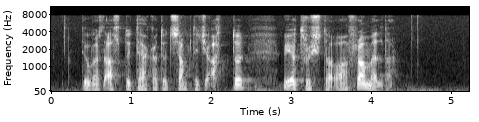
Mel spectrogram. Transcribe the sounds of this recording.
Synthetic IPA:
t̪ʰɪkʰanst̪a̰l̥t̪ʏjt̪ʰɛːkat̪ʰʏt̪sam̥t̪ʰiːt͡ɕɪʔa̰t̪ːʏɾviːaðt̪ʰɾʏst̪a̰ʔɔ̰afɾamːɛlt̪a̰

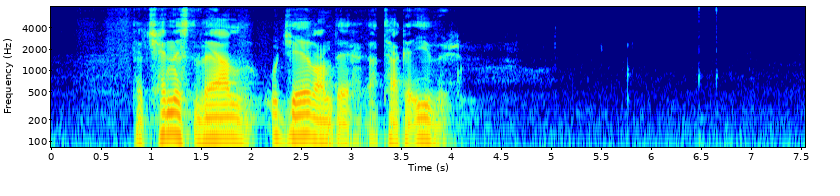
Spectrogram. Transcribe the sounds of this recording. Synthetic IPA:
d̪̥æːɾçʰɛnəst̪ʋæːloːd͡ʒeːʋand̪əæ̰ːtt̪ʰɑ̰ːkaiːʋəɹ

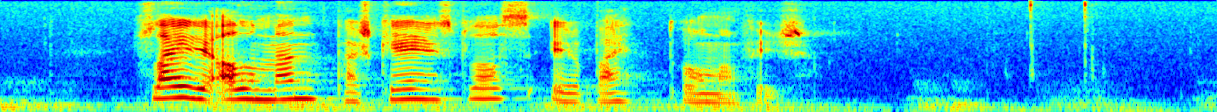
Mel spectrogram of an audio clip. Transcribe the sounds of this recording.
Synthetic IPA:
flaɪɾɪʔa̰lːəmɛnpʰæʂkʰeːɾɪŋsplɔsɛːɹbajn̥t̪ʰɔːmɑ̰nfɪ̰ɹ

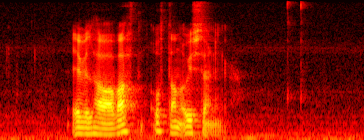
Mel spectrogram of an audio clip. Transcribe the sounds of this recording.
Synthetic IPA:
ɛɡvɪlɦaːvavaht̪nuːt̪anujst̪œ̰ɾnɪ̰ŋɡaɹ

